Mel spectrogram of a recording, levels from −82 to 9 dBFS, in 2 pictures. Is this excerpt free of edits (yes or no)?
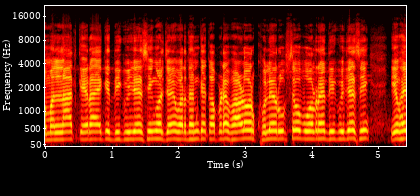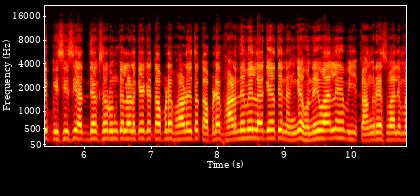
yes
